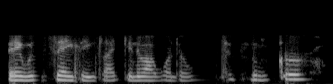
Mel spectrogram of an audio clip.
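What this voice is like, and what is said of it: Choked-up, emotional voice. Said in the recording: “I get choked up right now. Excuse me, I'm sorry.”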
